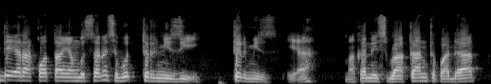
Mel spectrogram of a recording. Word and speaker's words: Tirmidzi: dan kemudian Tirmidzi ya tirmiz itu berbeda-beda cara baca ada yang baca tirmiz dengan baris di bawah tanya ada yangis tarmiz tarmizzi tirmizzi atau turmuz tapi yang masyhur dibaca adalah tirmiz ya ini akan kita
